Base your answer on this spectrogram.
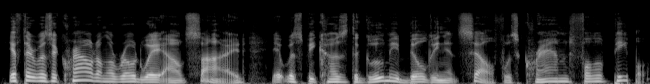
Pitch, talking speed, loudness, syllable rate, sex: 120 Hz, 195 wpm, -21 LUFS, 5.3 syllables/s, male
